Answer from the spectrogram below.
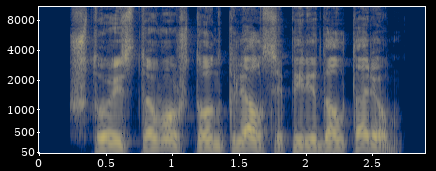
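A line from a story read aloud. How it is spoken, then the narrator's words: Rude interjection. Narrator (Russian): грубо вмешался Фриц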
